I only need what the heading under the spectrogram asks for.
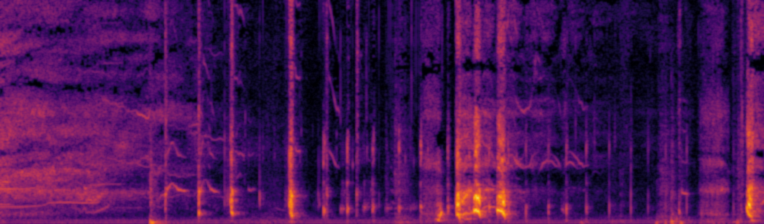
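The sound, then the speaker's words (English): Irregular, wet breathy huffs and sharp gulping clicks as a thirsty person drinks and breathes into a glass, with squeaky, hollow-sounding breaths at the start and a louder cluster of gulps and gasps near the middle, no talking. “When he's really thirsty and you can hear him breathing in the glass.”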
